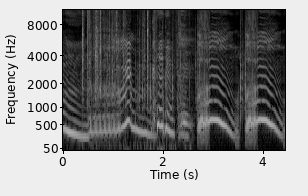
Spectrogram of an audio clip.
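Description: Cartoon children's voices imitating toy vehicle engines, with a buzzing 'brrm' about half a second in, then high vocal sounds that glide up and down in pitch, and giggles.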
